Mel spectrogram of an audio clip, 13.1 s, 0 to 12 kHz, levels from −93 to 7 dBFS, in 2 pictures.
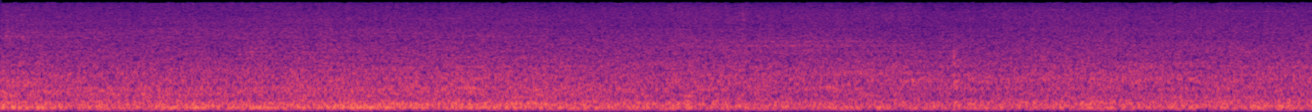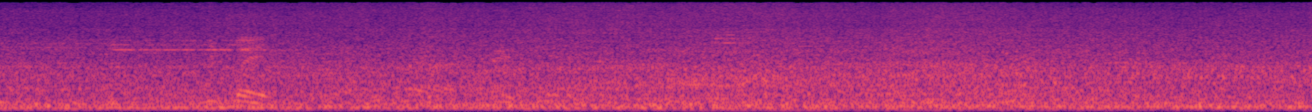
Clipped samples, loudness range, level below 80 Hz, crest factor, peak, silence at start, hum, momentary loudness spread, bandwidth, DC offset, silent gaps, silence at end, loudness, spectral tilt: under 0.1%; 3 LU; -60 dBFS; 16 dB; -10 dBFS; 0 s; none; 3 LU; 11.5 kHz; under 0.1%; none; 0 s; -26 LUFS; -5 dB/octave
